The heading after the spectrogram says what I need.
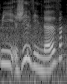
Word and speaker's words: Gilles Villeneuve: This race is held on the recently added circuit Gilliv or however you pronounce that. It is pronounced Jilv.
